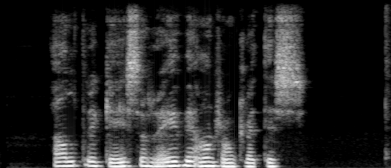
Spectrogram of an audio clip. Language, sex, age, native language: Icelandic, female, 40-49, Icelandic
